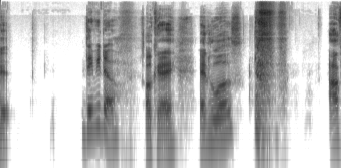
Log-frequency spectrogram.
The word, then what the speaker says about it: Davido: Davido.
